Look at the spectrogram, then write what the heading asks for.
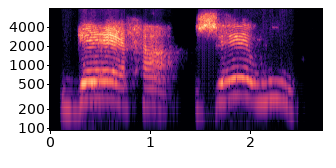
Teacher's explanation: letra que não tem som na nossa língua né guerra guu vejam que nós não escutamos o som do U né Então aí a gente tem Gu que é um dígrafo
